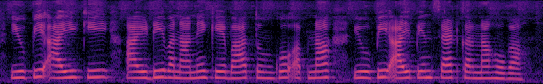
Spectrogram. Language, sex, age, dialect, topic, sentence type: Hindi, male, 56-60, Hindustani Malvi Khadi Boli, banking, statement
